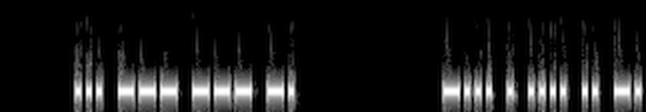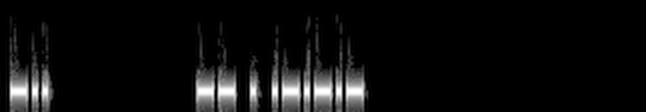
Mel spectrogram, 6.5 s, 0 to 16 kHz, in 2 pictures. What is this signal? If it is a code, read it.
Morse code, heard as a keyed tone, about 46 wpm, 700 Hz. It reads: SOON BEHIND ME.
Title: 4x Word-Spacing - Sentences from Top 500 Words - 45wpm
